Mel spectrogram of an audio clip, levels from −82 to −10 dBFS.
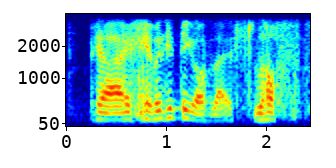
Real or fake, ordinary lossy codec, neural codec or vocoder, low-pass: real; none; none; 3.6 kHz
